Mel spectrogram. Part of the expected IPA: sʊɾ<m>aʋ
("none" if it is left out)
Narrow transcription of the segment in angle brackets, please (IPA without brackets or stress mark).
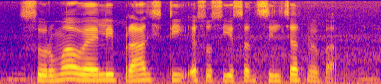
m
